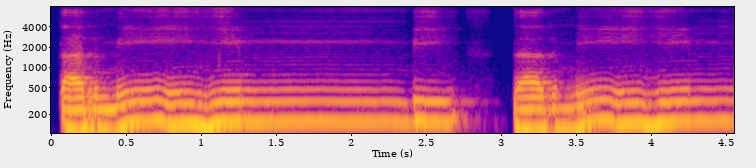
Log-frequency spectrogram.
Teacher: mim sukun bertemu dengan ba maka dibaca samar dan dengung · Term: Ikhfa Syafawi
